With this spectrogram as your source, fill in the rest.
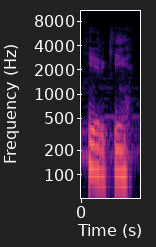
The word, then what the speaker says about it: Kirki: And they pronounce it Kirki as they should.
